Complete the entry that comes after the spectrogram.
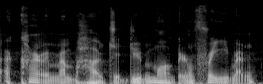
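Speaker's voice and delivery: very low, measured film-star voice; Morgan Freeman. Acted. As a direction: drop right down into a deep impression. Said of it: "if you do the Morgan Freeman impression".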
